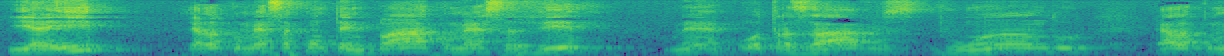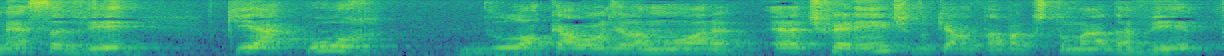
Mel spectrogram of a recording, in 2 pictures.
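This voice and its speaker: A man telling a story in a relaxed, reflective way. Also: a little high, moderate pace, roomy sound. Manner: relaxed, reflective, with many fillers. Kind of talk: spoken storytelling.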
